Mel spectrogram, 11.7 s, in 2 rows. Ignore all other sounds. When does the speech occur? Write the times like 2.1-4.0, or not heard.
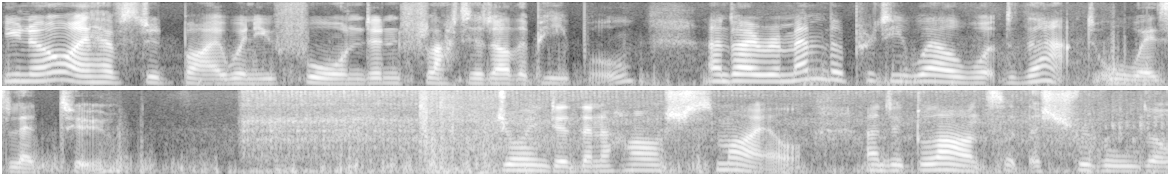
0.0-6.5, 8.2-11.6.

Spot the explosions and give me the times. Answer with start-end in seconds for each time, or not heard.
7.9-8.8.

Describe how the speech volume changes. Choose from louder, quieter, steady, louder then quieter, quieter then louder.
steady.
